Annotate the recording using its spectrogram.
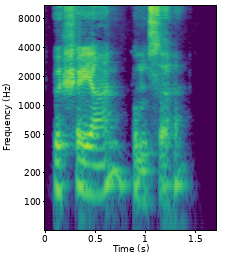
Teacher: the sh in the Vishayan is a cerebral sh, so the tip of the tongue should point towards the roof of the mouth.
